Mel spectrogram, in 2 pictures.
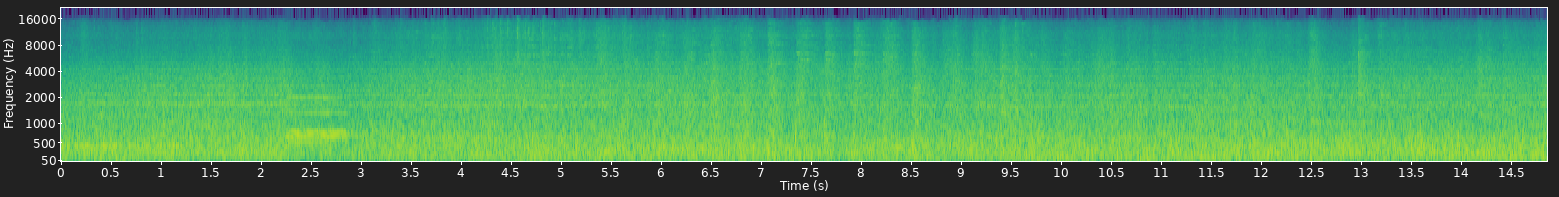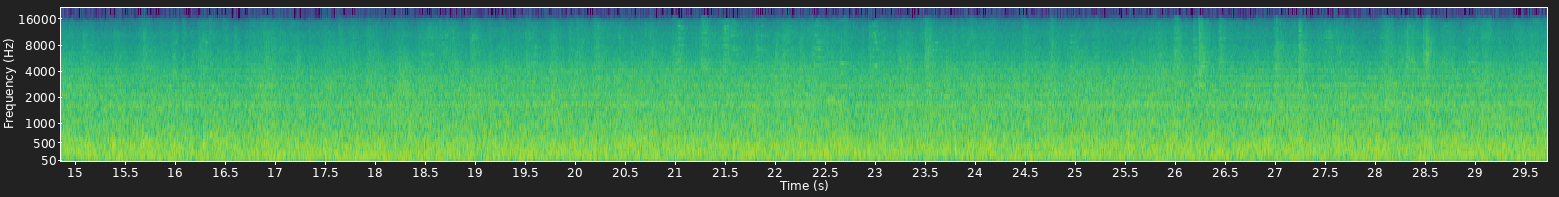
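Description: Freight train wagons (tank cars and loaded log flatcars) rolling steadily past close by, with a continuous clatter of wheels over the rail joints. A brief high tone sounds about two seconds in.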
